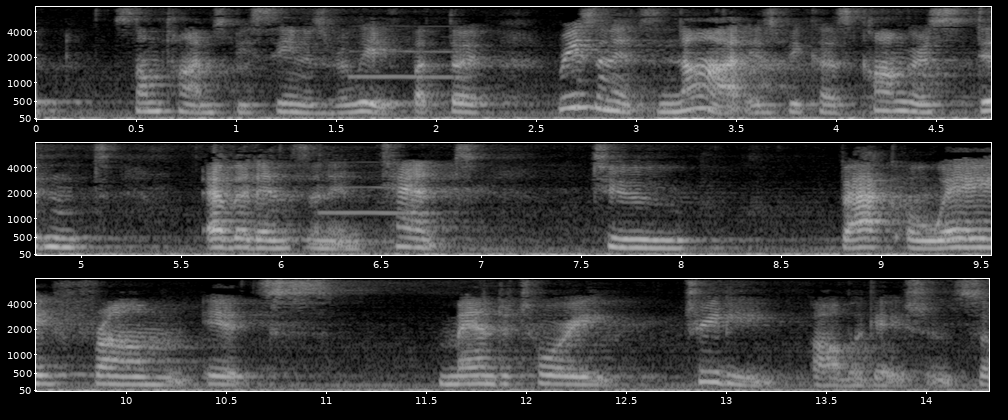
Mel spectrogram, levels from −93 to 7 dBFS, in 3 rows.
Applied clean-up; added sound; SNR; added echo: none; Wind instrument, woodwind instrument; 20 dB; reverberation time 3.0 s.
